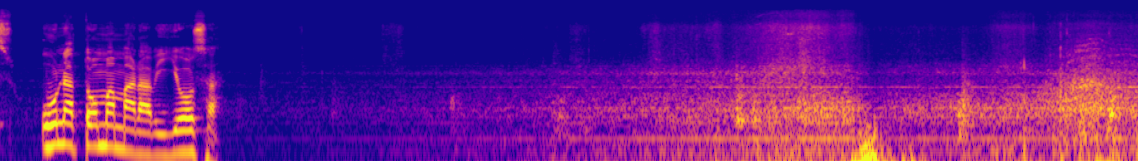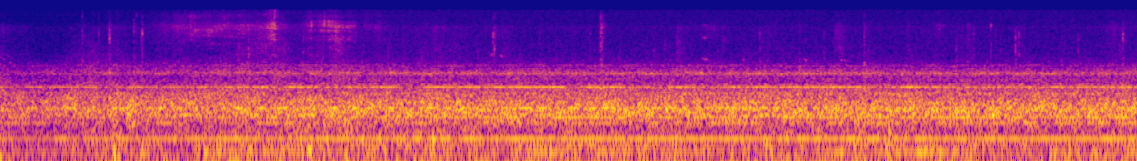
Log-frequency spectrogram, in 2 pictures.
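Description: Model train wheels click and rattle along the track.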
